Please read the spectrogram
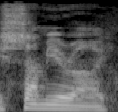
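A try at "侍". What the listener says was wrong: Samurai. No, it's Samurai. You do not pronounce the U.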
